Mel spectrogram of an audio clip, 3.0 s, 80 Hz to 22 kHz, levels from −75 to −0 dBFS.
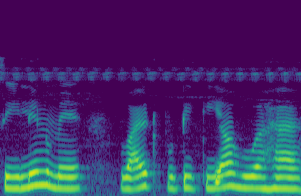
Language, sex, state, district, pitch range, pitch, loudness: Hindi, female, Jharkhand, Palamu, 195-210 Hz, 195 Hz, -14 LUFS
